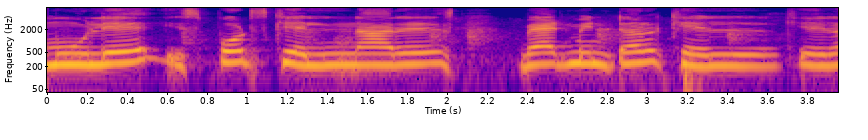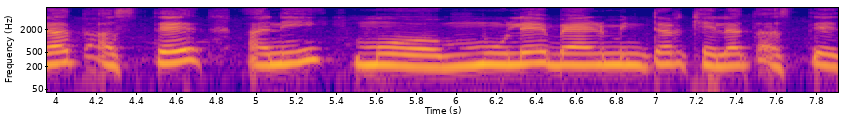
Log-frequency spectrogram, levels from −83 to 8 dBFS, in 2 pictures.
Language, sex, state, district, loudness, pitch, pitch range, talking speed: Marathi, female, Maharashtra, Chandrapur, -16 LUFS, 230 Hz, 225-250 Hz, 100 wpm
